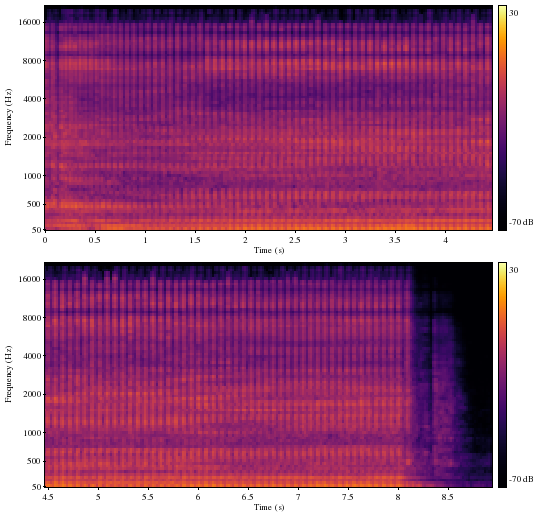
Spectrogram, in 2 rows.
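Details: Yamaha XV 535 Virago V-twin at idle: fast, even clatter of about three raps a second over the idle, stopping when the engine cuts; strong engine rattle, source unclear.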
